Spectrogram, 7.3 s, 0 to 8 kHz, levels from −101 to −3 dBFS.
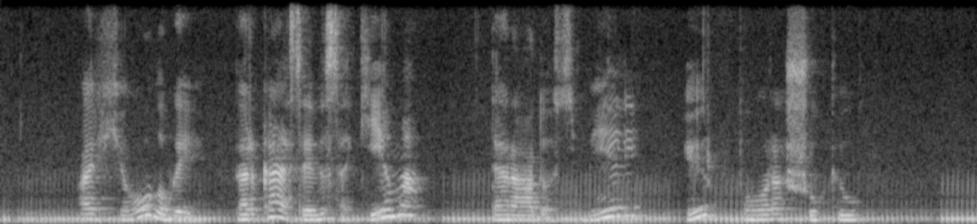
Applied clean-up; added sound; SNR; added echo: none; Purr; 4 dB; none.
